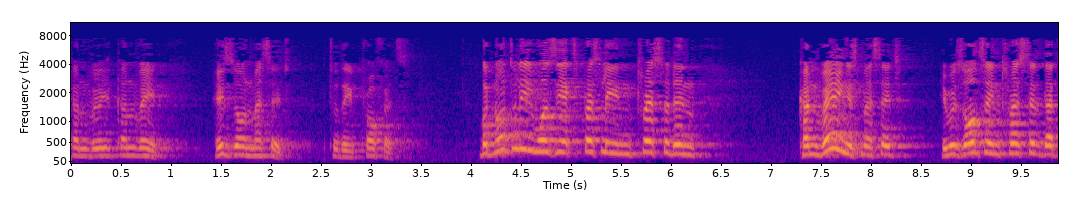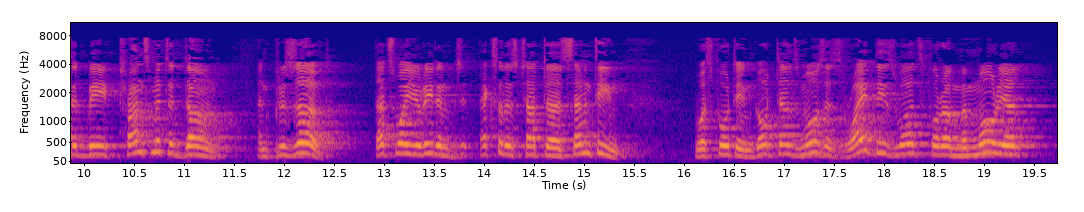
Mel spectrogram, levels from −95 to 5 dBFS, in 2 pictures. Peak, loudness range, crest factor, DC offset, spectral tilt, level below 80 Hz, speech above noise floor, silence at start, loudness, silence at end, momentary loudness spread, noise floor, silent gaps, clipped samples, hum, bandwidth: -6 dBFS; 5 LU; 20 dB; under 0.1%; -5 dB/octave; -78 dBFS; 44 dB; 0 s; -26 LUFS; 0.2 s; 13 LU; -70 dBFS; none; under 0.1%; none; 8 kHz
